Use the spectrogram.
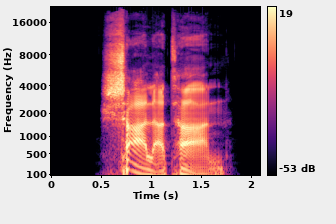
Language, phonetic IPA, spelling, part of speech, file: German, [ˈʃaʁlatan], Scharlatan, noun, De-Scharlatan.ogg
- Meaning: charlatan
